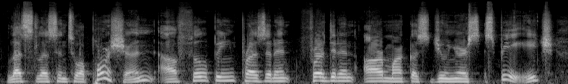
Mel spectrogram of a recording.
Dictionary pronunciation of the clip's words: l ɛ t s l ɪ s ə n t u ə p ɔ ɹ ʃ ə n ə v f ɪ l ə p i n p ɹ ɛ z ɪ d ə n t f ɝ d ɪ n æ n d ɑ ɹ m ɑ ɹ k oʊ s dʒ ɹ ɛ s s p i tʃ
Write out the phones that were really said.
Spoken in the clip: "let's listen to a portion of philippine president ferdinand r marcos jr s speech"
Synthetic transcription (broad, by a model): l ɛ t s l ɪ s ə n t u ə p ɔ ɹ ʃ ə n ə v f ɪ l ə p i n p ɹ ɛ z ɪ d ə n t f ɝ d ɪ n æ n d ɑ ɹ m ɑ ɹ k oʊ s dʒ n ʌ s s p i tʃ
